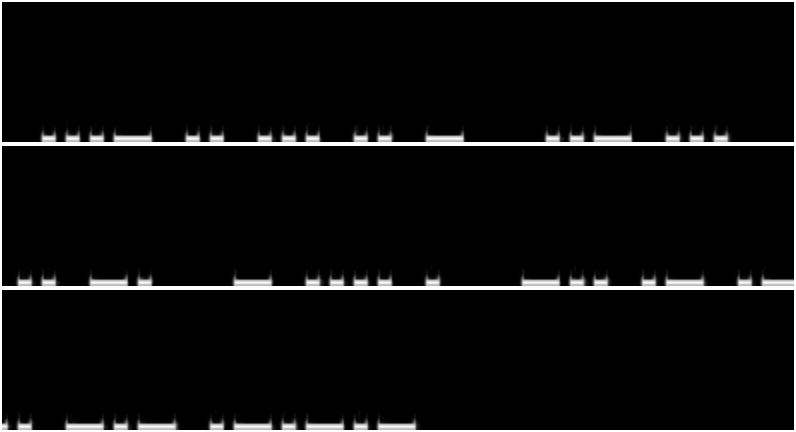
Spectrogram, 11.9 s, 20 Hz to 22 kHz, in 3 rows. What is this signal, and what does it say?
Morse code, heard as a keyed tone, about 20 wpm, 700 Hz. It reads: VISIT US IN THE DARK.
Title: Sentences from Top 1400 Words 20wpm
